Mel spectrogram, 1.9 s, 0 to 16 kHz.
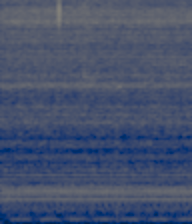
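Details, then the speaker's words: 2014 Toyota Corolla after fix for misfire codes (P0171, P0301-P0304) traced to a broken intake manifold leak, codes cleared: steady, even idle with smooth hum, no stumble or misses; idle now normal. "एक बार देख late हूं इसको फिर करता हूं आप देख सकते हैं बिल्कुल बराबर हो गई है"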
